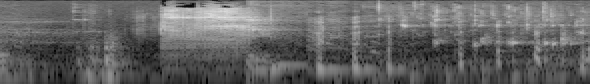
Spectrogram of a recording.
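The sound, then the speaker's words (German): Primitivo wine splashes into a glass as it is filled right up again, a brief burst of gurgling pour with a faint rising ring, followed by a few soft drips and light taps. “Macht er das Glas nochmal ganz voll.”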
